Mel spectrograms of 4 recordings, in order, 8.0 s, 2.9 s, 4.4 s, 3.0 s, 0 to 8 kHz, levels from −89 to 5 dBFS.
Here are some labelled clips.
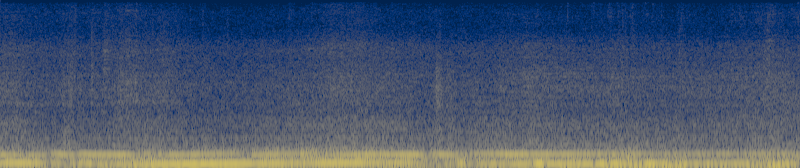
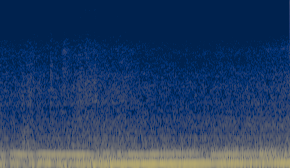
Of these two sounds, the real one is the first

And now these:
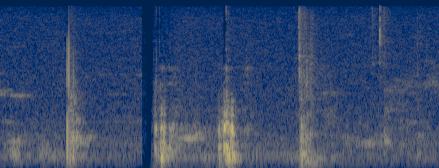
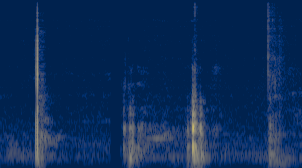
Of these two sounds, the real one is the first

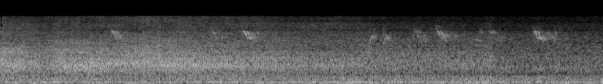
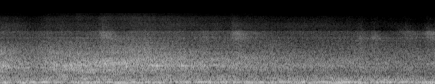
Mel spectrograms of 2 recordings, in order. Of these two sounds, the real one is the first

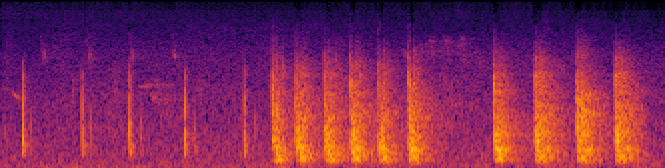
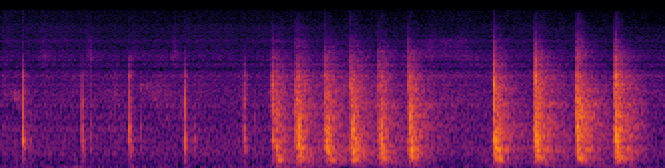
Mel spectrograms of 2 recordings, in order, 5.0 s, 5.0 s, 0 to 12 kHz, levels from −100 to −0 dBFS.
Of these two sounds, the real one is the first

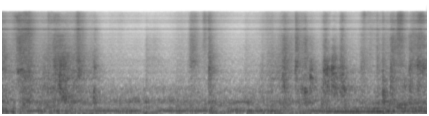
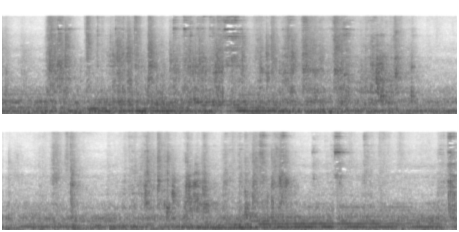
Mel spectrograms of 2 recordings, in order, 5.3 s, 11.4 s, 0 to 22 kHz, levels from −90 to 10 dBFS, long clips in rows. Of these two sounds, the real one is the second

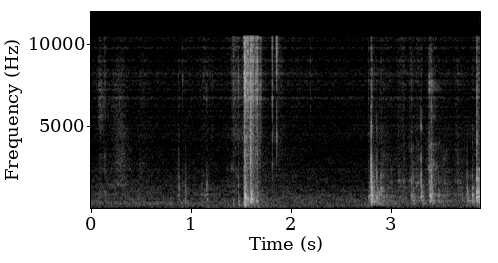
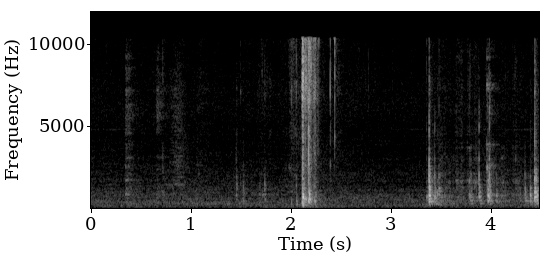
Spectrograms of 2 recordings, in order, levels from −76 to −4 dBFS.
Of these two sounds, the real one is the second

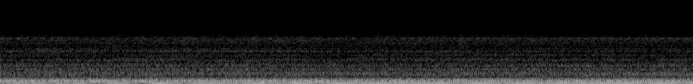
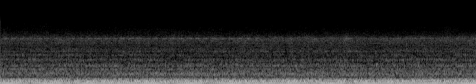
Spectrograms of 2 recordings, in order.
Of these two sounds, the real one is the first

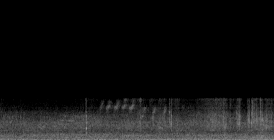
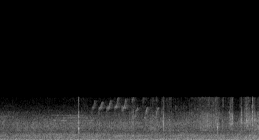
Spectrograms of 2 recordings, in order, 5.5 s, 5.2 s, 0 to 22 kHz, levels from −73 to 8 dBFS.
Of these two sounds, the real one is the second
